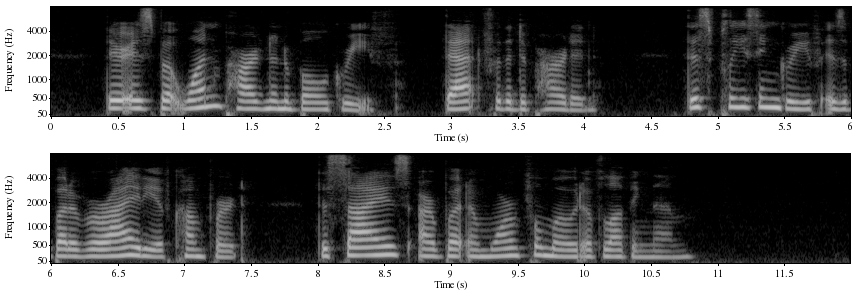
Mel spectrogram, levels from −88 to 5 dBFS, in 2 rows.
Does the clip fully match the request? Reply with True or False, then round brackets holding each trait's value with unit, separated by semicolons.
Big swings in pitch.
False (2.8 semitones)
